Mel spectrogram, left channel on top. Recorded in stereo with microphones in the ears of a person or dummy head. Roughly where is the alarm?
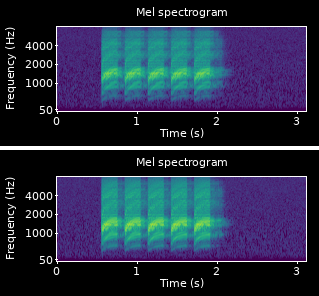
Right.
